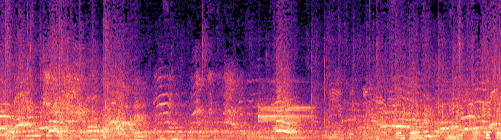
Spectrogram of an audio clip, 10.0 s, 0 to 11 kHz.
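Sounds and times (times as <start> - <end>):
voices in a sports hall: 0.0 - 10.0
steady electronic tone: 5.2 - 6.2.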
